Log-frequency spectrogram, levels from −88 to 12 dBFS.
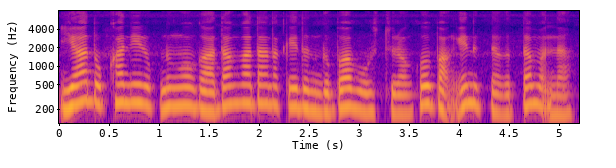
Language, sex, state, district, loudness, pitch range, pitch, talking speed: Garo, female, Meghalaya, South Garo Hills, -16 LUFS, 185-235 Hz, 220 Hz, 140 wpm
